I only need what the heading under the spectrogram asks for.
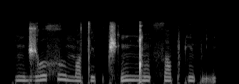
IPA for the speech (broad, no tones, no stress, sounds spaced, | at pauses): n d͡ʒ o x u m ɒ t i p t͡ʃʼ ĩ ŋ͡ǃ ũ θ ɒ p k ĩ p ḭ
